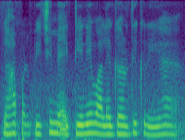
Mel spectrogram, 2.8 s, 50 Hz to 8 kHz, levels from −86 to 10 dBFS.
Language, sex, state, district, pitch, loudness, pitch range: Hindi, female, Arunachal Pradesh, Papum Pare, 190 Hz, -13 LUFS, 185-200 Hz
